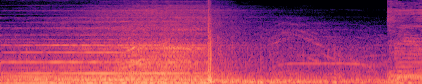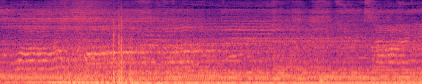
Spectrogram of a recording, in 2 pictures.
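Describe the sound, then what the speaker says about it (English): Fireworks boom and crackle loudly over a dense, continuous roar at Epcot in Walt Disney World, with sharp bursts standing out from the steady blasts of the nighttime show. "we found ourselves a really good spot to watch the fireworks"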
